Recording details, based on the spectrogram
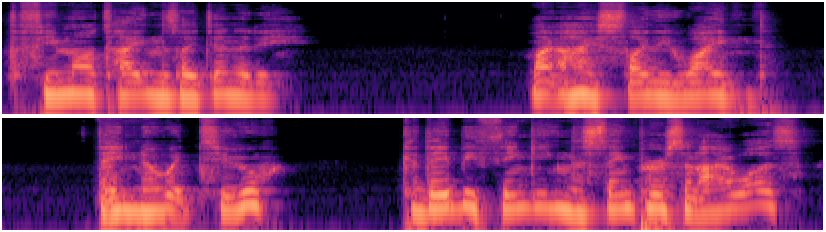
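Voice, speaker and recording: Male narrator for ASMR fan fiction, higher-pitched, husky tone. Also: fairly even intonation, normal speed, long pauses.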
